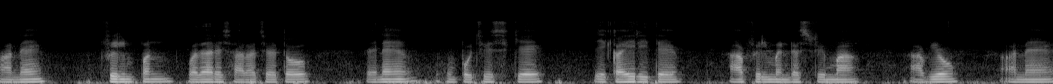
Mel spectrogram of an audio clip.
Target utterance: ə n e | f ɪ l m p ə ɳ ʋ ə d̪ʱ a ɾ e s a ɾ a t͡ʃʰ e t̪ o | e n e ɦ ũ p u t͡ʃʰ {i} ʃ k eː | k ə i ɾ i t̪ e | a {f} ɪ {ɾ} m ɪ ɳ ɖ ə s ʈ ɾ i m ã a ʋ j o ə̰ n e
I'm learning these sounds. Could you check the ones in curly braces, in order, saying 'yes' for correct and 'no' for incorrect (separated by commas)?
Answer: yes, yes, no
